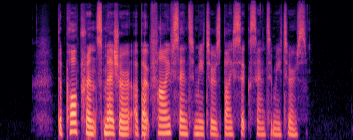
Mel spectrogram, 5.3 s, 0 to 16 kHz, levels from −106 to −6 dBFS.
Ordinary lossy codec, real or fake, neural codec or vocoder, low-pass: Opus, 64 kbps; fake; vocoder, 44.1 kHz, 128 mel bands, Pupu-Vocoder; 14.4 kHz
